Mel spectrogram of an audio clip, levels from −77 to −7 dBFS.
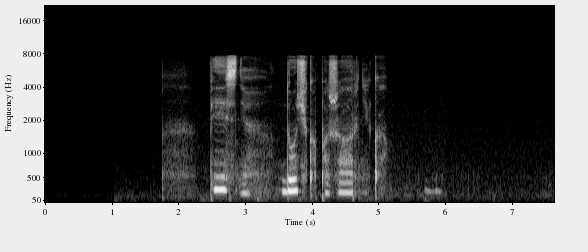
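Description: Nothing stood out as a technical fault on listening to this speech recording.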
